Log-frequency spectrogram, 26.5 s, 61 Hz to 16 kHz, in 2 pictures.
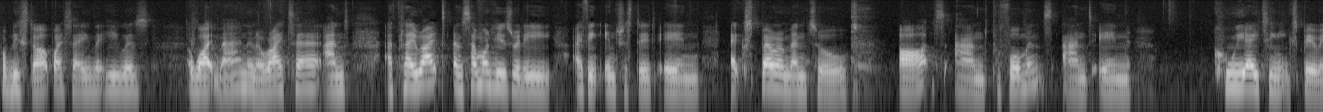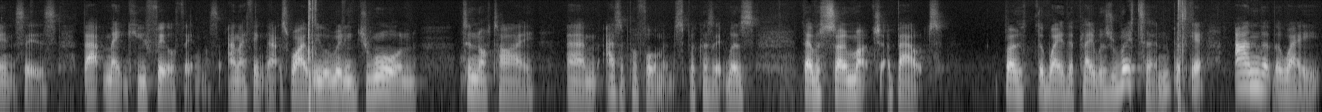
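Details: Woman in her late 30s with Tourette syndrome; involuntary vocal tics such as "biscuit", "hedgehog", "sausage", "cats", and motor tics of hand banging on chest, audible despite padded gloves; vocal tics (Tourette syndrome).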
